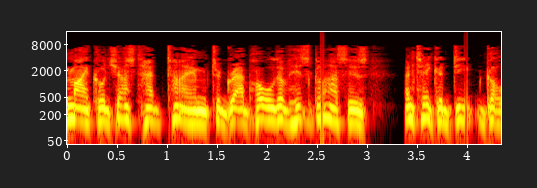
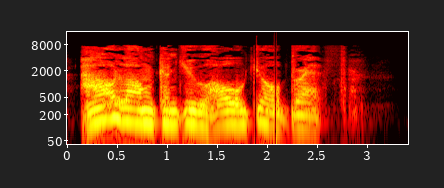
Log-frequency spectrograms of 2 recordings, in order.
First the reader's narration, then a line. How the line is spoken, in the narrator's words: The dragon growled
